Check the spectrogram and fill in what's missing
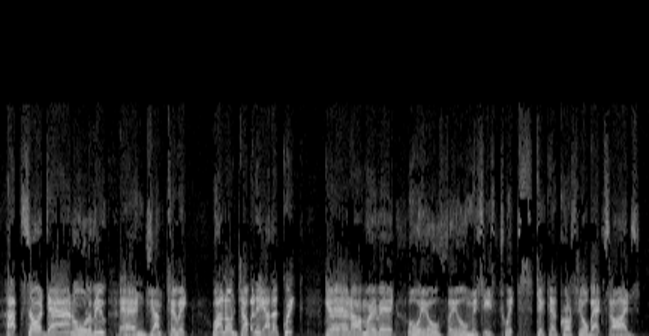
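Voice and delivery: loud, high barked orders; fearsome monkey trainer. Acted. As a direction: bark drill commands with a threat behind them. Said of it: "barked in his fearsome monkey trainer's voice".

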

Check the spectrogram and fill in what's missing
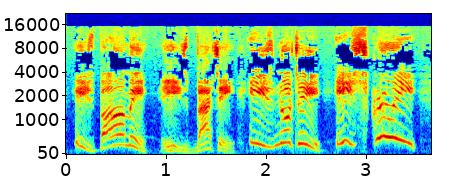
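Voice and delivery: alternating voices, climbing very high; escalating high-pitched mocking cries; crying chorus. A narrator's reading. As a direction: toss accusations round a flock of voices. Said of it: "they cried".

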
